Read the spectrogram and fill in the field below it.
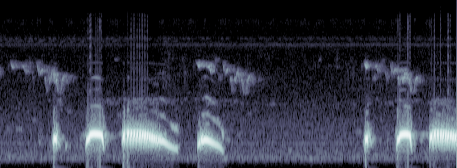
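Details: Decoy spotted dove cooing in khan riak and khan yon styles: a short note, a clipped hoot, a long, descending, rolling coo and a falling end note, then a pause before the next phrase begins with the same short notes and long coo.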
